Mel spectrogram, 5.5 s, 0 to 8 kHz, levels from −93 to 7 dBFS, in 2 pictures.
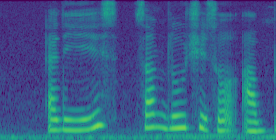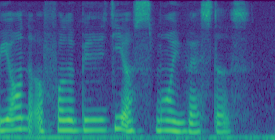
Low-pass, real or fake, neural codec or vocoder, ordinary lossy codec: none; real; none; none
